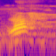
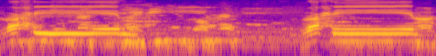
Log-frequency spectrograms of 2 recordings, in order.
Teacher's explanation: رحیم رو کے فوراً بعد ہی پہ آ جائیں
